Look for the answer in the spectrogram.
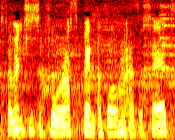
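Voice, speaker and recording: A woman's voice: lowish voice, steady tone, quick pace, over music. A woman in her thirties chatting candidly and upbeat in a casual vlog. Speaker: vlogger. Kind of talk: casual vlog chat to camera. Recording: noisy background.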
